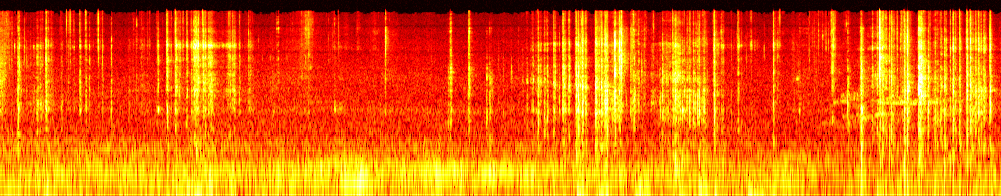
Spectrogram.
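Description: A utility knife blade shaves curls off the face of a solid, dry yellow bar soap held in a palm. It makes crisp, bright, dry scraping and crackling in repeated bursts, with quiet pauses between strokes. The sound is high and has almost no low end.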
